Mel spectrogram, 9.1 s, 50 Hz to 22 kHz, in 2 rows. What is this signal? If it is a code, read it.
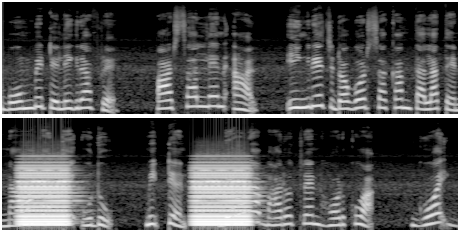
Train horn signal, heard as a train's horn, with room echo and speech in Santali. 2 short. On North American railways: a signal is acknowledged.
